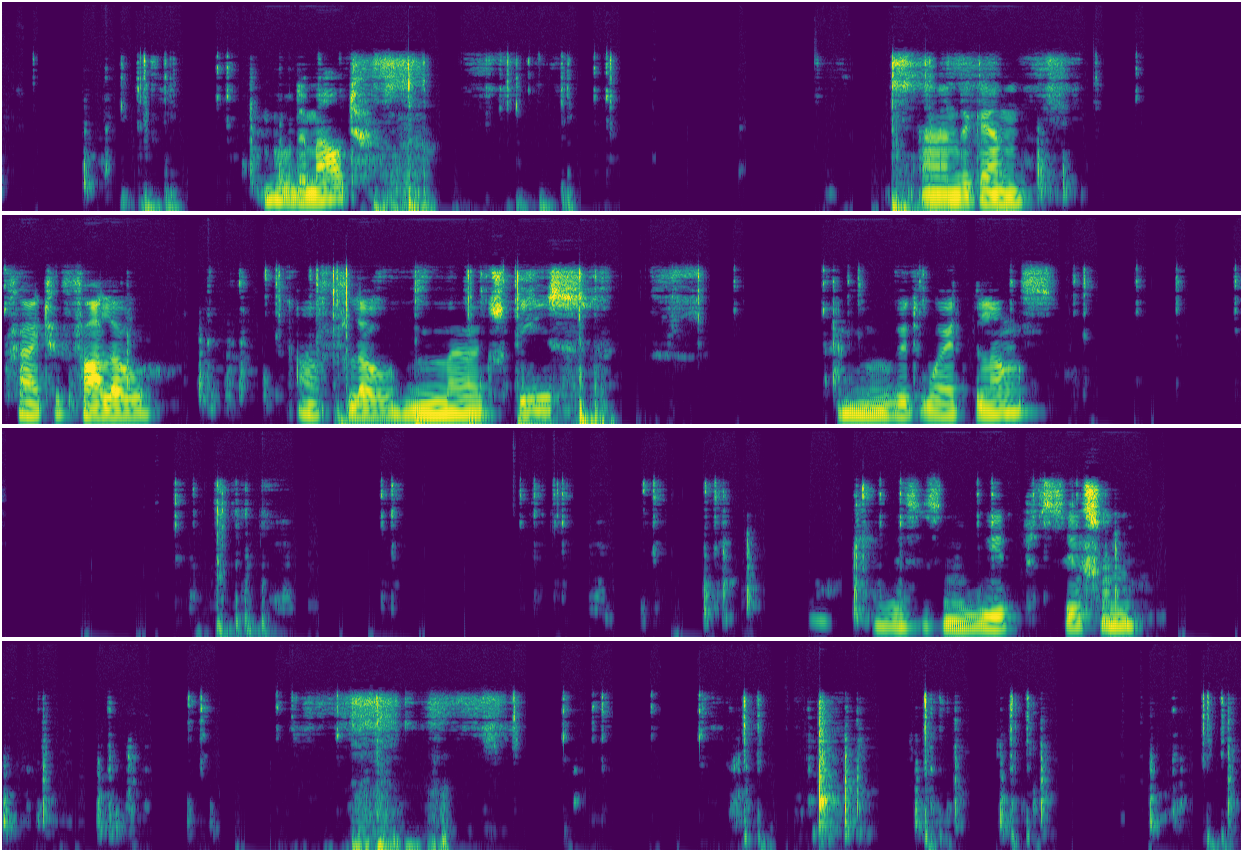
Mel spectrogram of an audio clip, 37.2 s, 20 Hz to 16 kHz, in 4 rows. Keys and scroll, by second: 2.9 1, 6.6 3, 12.7 shift+0, 13.5 1, 19.8-20.3 typing, 30.3 1, 33.4 Tab, 34.7 Tab, 35.4 Tab, 36.8 Tab.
